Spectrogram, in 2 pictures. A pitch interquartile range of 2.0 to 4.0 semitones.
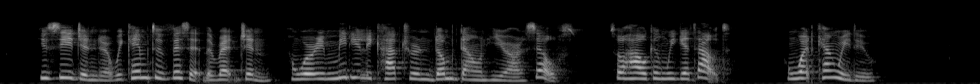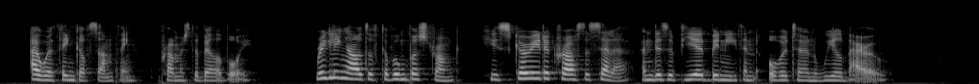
No: average, 5.1 semitones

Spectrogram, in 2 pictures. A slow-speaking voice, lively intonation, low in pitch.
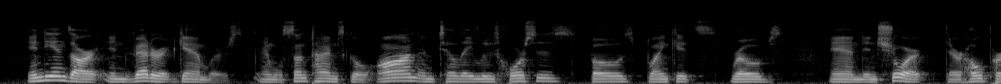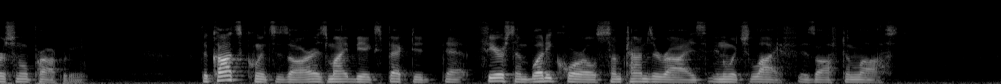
No: slow, 130 wpm; narrow, 2.6 semitones; low, 125 Hz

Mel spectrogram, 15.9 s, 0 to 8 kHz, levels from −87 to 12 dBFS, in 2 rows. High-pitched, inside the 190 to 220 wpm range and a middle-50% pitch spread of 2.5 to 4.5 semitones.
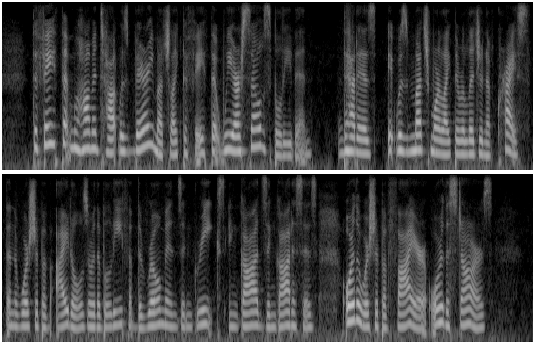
Yes: high, 200 Hz; average, 195 wpm; average, 4.0 semitones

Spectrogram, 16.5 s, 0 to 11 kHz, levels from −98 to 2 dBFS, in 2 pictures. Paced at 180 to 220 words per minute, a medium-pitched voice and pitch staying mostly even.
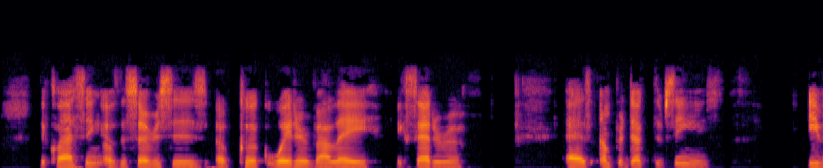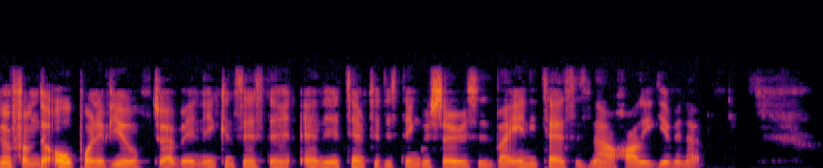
No: average, 140 wpm; medium, 170 Hz; narrow, 1.5 semitones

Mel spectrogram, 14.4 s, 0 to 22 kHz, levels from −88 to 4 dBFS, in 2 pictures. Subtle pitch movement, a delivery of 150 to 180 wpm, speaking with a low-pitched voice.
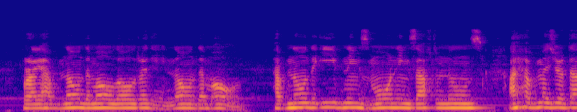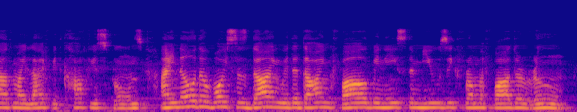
No: narrow, 1.5 semitones; average, 170 wpm; medium, 155 Hz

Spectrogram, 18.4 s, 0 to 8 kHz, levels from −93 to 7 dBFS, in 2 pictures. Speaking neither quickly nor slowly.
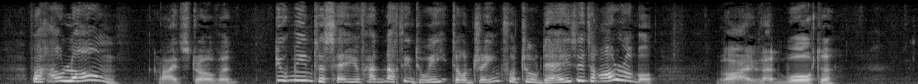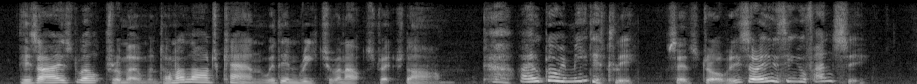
Yes: average, 165 wpm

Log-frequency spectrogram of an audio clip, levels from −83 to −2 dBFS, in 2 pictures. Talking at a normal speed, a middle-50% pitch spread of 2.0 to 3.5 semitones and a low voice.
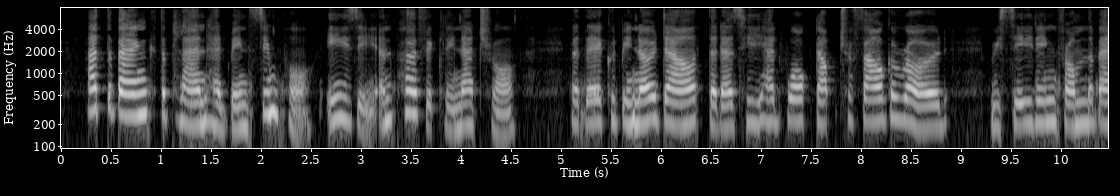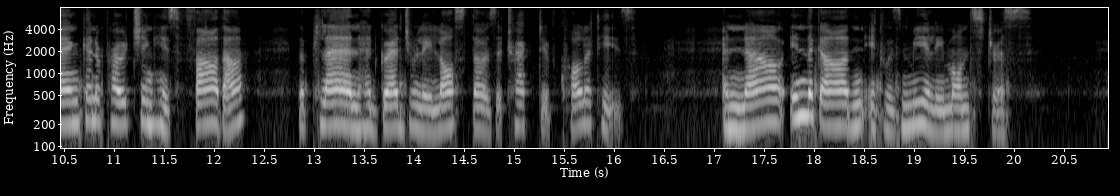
No: average, 145 wpm; average, 3.1 semitones; high, 200 Hz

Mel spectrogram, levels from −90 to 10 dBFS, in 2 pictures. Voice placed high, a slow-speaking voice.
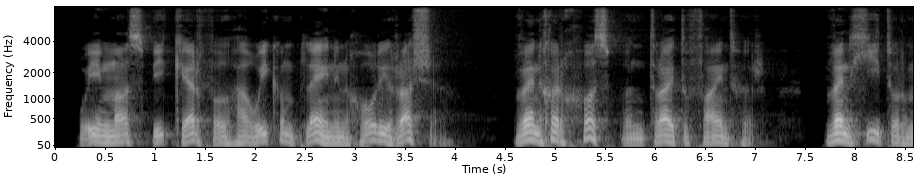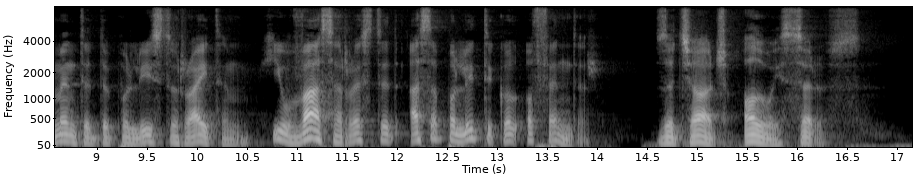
No: very low, 90 Hz; slow, 125 wpm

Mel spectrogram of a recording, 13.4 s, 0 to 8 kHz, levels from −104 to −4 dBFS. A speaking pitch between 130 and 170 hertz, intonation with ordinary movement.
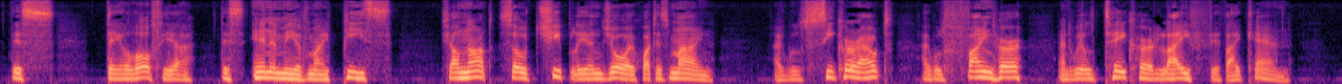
Yes: low, 135 Hz; average, 4.5 semitones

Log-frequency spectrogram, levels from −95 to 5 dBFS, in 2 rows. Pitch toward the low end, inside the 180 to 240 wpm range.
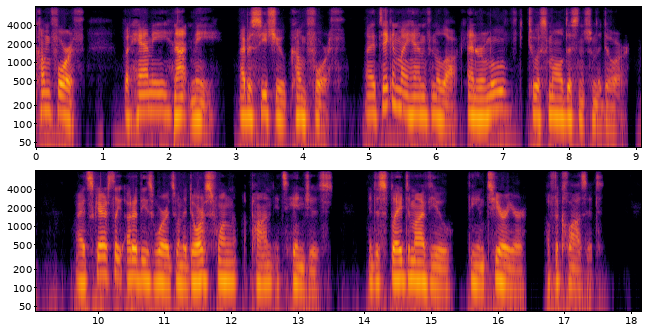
No: low, 130 Hz; average, 170 wpm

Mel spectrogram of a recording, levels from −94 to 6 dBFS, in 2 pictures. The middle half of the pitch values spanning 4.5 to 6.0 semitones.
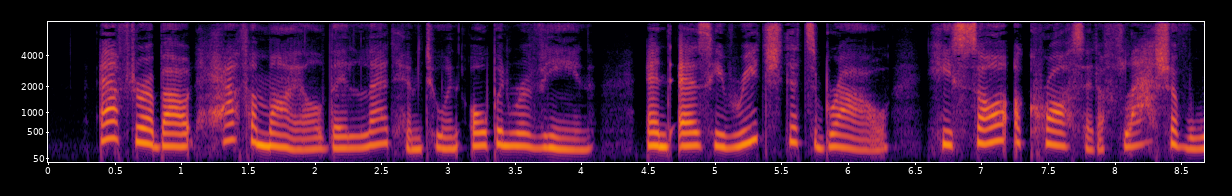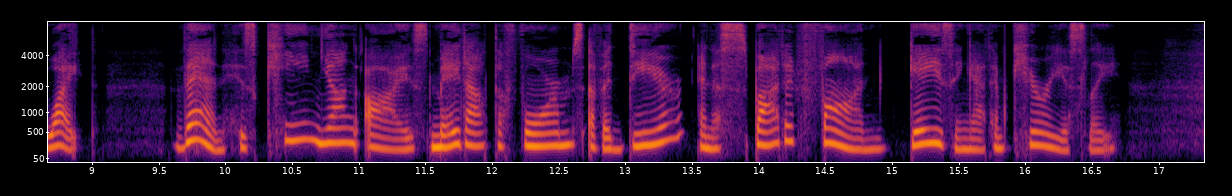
Yes: average, 5.2 semitones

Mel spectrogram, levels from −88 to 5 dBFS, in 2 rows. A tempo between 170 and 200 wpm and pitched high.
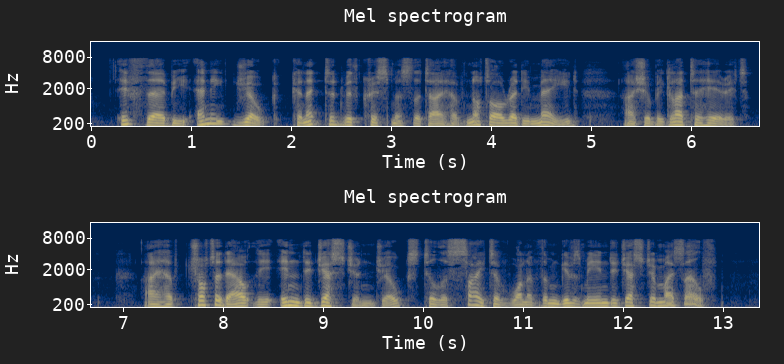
No: average, 175 wpm; low, 120 Hz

